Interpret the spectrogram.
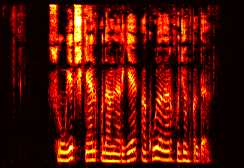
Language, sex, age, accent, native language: Uzbek, male, 18-24, Toshkent shahri, Tajik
